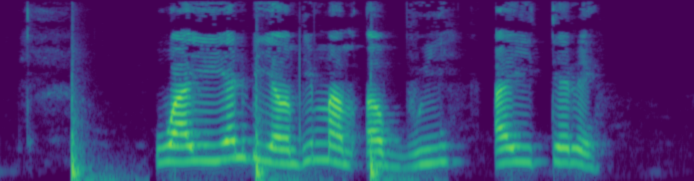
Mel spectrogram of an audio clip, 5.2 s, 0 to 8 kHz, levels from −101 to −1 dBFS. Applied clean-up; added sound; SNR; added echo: none; Thump, thud; 8 dB; none.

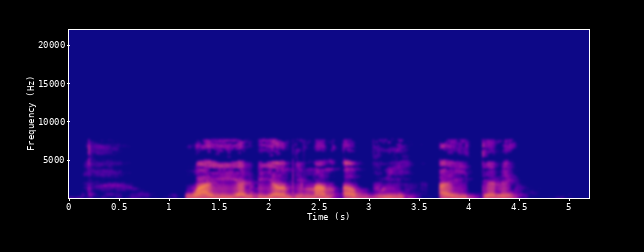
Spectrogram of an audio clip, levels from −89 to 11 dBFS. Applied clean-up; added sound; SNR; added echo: none; none; none; none.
